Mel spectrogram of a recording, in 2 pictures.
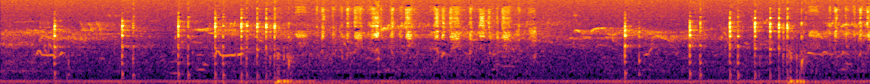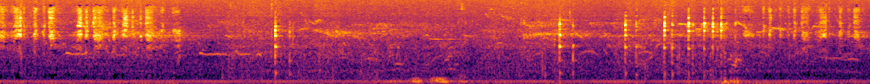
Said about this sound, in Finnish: Ja tämä on sitten isompi kanalintu, niin se on vähän arvokkaampaa, semmoista naksuttelua ja rauhallista.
